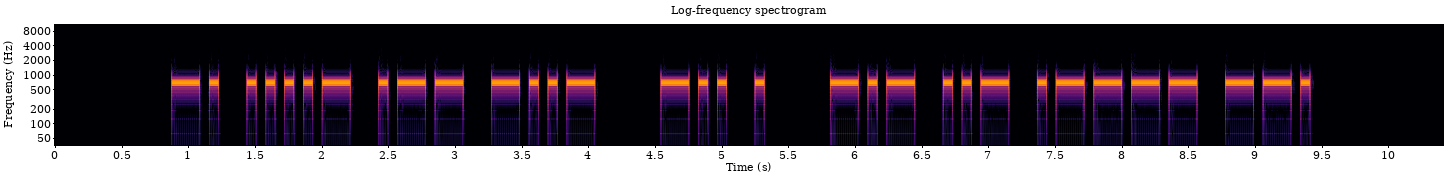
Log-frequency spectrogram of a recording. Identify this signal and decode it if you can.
Morse code, heard as a keyed tone, about 17 wpm, 700 Hz. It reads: N4WX DE KU1G
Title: USA Callsign DE Callsign - 4 Characters - 17wpm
